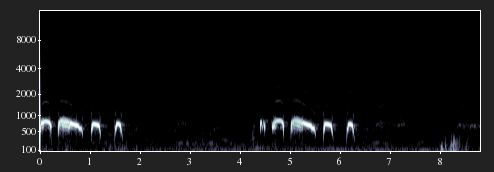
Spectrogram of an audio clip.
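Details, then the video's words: Spotted dove decoy cooing, a soft-voiced urging call used to stir other doves to coo: two phrases, each a pair of arched coos, one long falling drawn-out coo, then two short clipped coos, with a quiet pause between. "Tiếng Cu Gáy Mồi GỌI THÚC NHẸ GIỌNG Hạp Bổi Kích Bổi Nhanh Nổi /Cu Đất Gáy . cu cườm gáy.cu gáy"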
